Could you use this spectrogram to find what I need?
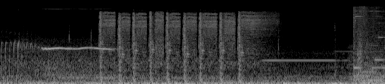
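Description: Air hisses in bursts as a tyre is pumped up.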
